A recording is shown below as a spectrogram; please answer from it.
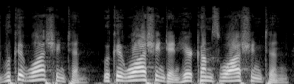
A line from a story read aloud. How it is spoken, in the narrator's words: someone else called out much more urgently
